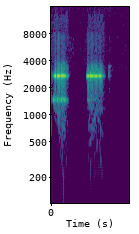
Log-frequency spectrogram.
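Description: A mobile phone alarm rings in two short electronic bursts separated by a brief pause, each a bright, steady warbling tone, with no voices present.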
